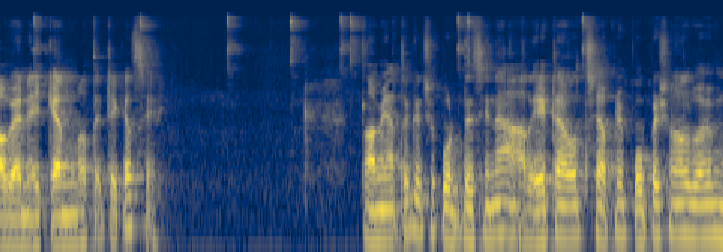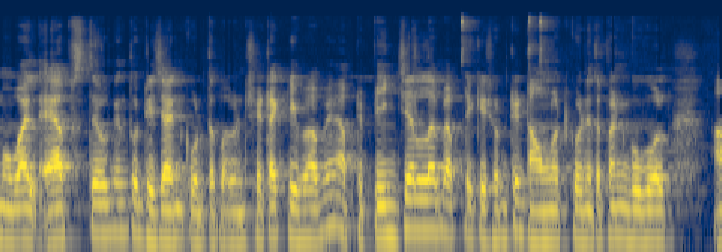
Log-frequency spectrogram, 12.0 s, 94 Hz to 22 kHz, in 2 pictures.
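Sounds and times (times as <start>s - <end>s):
computer mouse clicks: 1.9s - 3.1s.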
